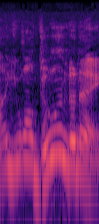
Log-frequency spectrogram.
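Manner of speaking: loud, called-out voice projected to a room. Greeting viewers at the start of the stream: Jerry Seinfeld impression. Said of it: "That's my Jerry Seinfeld impersonation".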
